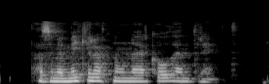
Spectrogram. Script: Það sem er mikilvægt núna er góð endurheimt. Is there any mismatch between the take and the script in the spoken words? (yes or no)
no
